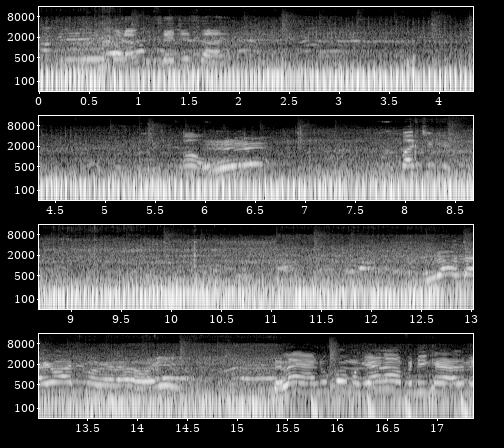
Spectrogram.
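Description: Motorcycle engines running steadily at low speed, with men shouting and calling out at intervals, most often near the end.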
